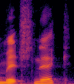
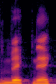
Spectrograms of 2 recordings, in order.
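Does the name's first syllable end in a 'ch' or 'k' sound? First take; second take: ch; k. First: The first syllable ends with a 'ch' sound. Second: The first syllable ends with a 'k' sound. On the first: This is how the speaker has always said it. The speaker calls it right. "So I've said Mitchnick" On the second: This is how someone else says it. The speaker calls it wrong. "Roddy says Micknick"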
